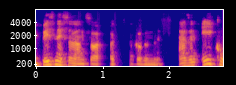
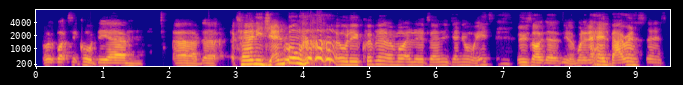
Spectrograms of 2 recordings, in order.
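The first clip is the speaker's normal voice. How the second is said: ordinary talk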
